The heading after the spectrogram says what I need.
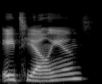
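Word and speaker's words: ATLiens: It's funny because you say AT-lians. Yes. Yeah. It's ATLians. Yeah. That's Oh. what they say. I pronounce at-lians. yeah, I that's did wrong. too, Yeah. but yeah, it's wrong. Yeah. Because they're from Atlanta. Oh, that's why it's AT.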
